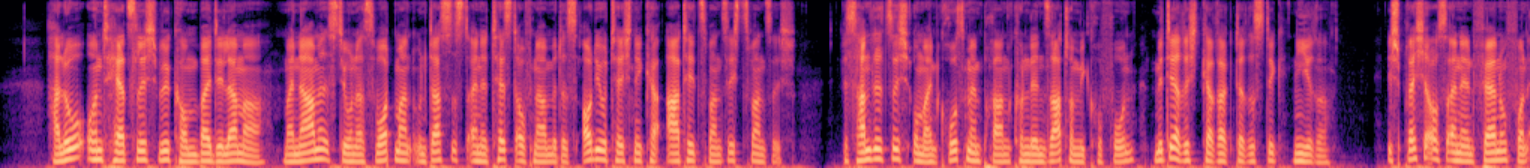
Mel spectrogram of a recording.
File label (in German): sprache m; audio-technica at2020 test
